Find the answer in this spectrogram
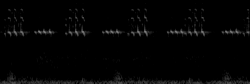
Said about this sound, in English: That was crickets right there.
